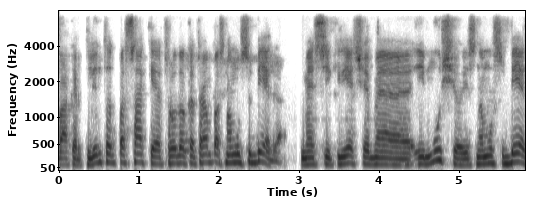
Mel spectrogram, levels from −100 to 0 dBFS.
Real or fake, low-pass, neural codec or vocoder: real; 7.2 kHz; none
